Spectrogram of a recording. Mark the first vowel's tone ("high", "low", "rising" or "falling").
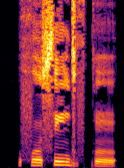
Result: low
